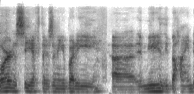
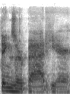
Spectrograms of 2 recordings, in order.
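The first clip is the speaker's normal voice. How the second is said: speaking in a whisper. A character whispers to another character; whispering. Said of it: "I'll whisper to Chip and I say".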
